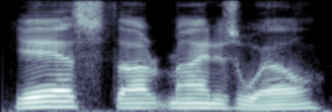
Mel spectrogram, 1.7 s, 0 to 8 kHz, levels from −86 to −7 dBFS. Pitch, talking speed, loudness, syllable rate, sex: 120 Hz, 180 wpm, -16 LUFS, 3.2 syllables/s, male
